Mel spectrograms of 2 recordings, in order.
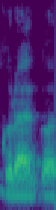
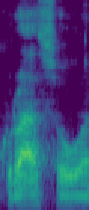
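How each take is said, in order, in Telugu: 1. మధ్య హల్లు k ధ్వని. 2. మధ్య హల్లు s ధ్వని. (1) "ఇండియన్స్ కురాకో అని అనుకోవచ్చు" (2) "కురాసో అని ప్రొనౌన్స్ చేశారు"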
